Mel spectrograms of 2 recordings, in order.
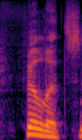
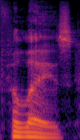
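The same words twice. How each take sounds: First: "fillets" said the way the YouTuber says it, the intended correct form; the proper "fillets"; correct pronunciation. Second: "fillets" said the rejected way, dropping lower and softer; "fillets" the way it's not said; wrong pronunciation. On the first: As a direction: say "fillets" as the right version. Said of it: "I'm pretty sure they pronounce it fillets". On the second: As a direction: say "fillets" as the mistaken version. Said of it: "not fillets". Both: Shown as a demonstration.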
